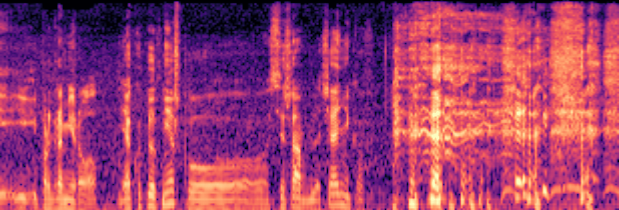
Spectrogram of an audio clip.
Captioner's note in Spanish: ambos se ríen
